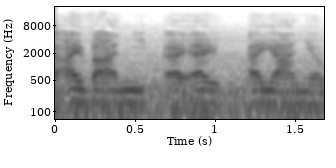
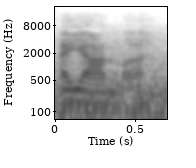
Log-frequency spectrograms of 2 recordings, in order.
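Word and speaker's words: Iyanla: Like, what's the Ayanya one? Ayanla. Man, I got her name wrong 3 times.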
